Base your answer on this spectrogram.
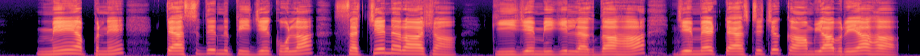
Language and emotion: Dogri, sad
